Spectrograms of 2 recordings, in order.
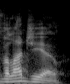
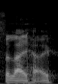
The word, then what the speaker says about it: Vallejo: say something really stupid then I thought it's vagio no it's Vallejo Brandon two pound vanguard's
